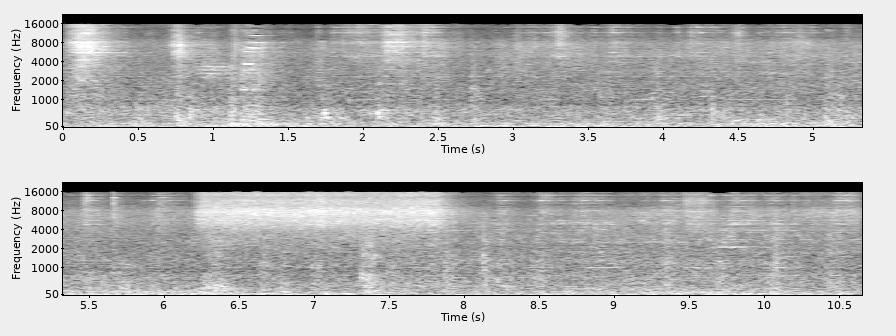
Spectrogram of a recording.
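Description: Alishan Forest Railway cypress-wood passenger train running, heard from on board: a steady low rumble with scattered wheel clicks from the track. Partway through there is a hiss lasting about a second and a half.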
